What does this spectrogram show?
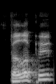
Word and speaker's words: Filipuk: I am uh with Alex uh Philipuk. Is that the way you pronounce it, Alex?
